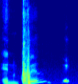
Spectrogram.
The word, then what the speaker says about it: Engquil: enquil encore is the tommy am i uh pronouncing it correctly end quill yes you are yes okay so uh swami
